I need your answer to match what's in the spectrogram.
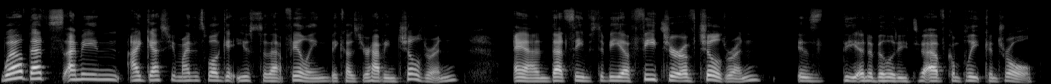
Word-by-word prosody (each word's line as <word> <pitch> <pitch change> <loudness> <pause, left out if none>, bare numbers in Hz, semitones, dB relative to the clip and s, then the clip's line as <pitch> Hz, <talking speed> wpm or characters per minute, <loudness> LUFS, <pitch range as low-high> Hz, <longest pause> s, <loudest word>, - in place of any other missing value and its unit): Well, 260 +9 +8
that's 270 0 +5
I - - +5
mean, 225 -3 -3
I 190 +1 +3
guess 200 +2 -1
you 200 - -8
might 180 +1 -3
as 185 +1 -12
well 185 -1 +2
get 185 +1 -6
used 180 +1 -5
to 160 - -4
that 155 -1 -1
feeling 155 -6 -1
because 150 -2 -6
you're 155 +2 -3
having 150 -3 +1
children 175 - -4 0.6
and 150 -3 +2
that 175 -1 +4
seems 170 -4 -4
to 185 - -8
be 175 0 0
a 165 - +4
feature 195 0 +1
of 165 -1 0
children, 180 0 0 0.3
is 160 -3 -4 0.2
the 175 -2 0
inability 165 -2 +1
to - - -4
have 160 0 +4
complete 170 0 -3
control. 150 -3 -3
170 Hz, 200 wpm, -24 LUFS, 155-200 Hz, 0.6 s, Well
